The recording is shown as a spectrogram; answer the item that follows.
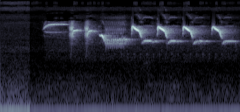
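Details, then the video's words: Bewick's wren, noted for its beautiful song, visiting a Southern California garden feeder for suet and fallen seeds, sings high thin introductory notes then a quick sweet slurred trill, about four per second, over a faint hum. "The Bewick's wren is known for the beauty of its song."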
